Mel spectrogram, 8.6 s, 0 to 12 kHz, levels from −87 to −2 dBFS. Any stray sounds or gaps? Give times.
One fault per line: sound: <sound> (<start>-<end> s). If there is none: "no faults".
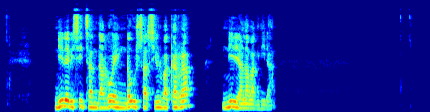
no faults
